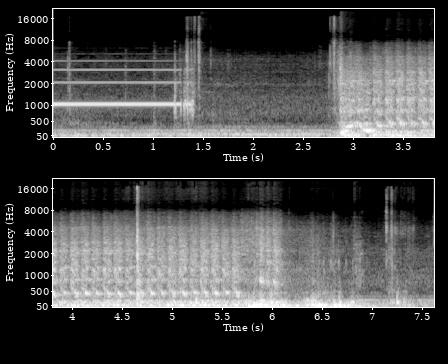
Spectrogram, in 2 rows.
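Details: Vehicle with 132,000 miles, with about five-year-old fuel: warning chime, brief crank, catches cleanly and settles into a steady, even idle; normal start and idle with very good oil pressure and good battery voltage.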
